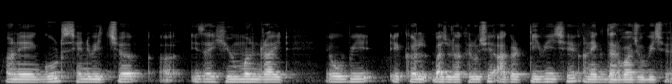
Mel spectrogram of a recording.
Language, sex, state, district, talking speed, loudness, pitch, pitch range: Gujarati, male, Gujarat, Valsad, 195 wpm, -17 LUFS, 125 Hz, 120-125 Hz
